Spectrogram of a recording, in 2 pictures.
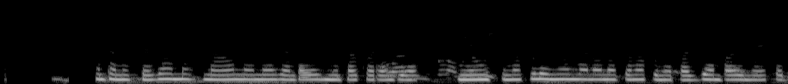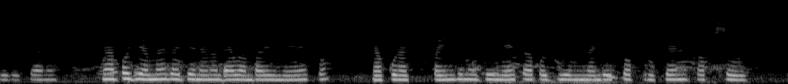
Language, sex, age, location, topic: Swahili, female, 25-35, Kisumu, health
